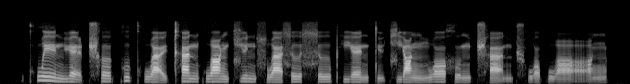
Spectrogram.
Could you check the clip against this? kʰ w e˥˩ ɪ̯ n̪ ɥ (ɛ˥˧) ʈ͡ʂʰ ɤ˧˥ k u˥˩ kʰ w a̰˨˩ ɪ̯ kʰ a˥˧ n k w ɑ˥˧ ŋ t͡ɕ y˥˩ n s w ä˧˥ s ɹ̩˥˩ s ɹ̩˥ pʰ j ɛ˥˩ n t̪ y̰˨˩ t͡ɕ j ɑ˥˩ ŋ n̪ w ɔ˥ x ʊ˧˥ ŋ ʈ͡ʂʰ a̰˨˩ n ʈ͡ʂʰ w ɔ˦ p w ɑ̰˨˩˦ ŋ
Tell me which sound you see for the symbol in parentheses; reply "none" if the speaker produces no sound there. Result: ɛ̰˨˩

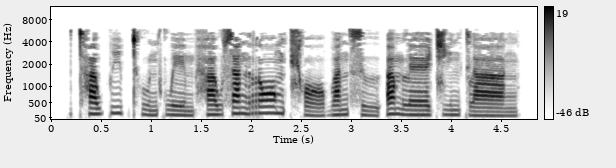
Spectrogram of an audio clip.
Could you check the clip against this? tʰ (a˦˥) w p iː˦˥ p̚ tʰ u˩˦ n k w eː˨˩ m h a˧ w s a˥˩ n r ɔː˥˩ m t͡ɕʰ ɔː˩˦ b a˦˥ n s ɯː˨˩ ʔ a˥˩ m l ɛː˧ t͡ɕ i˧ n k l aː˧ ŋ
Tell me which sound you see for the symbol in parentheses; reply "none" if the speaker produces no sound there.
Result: a˦˥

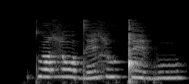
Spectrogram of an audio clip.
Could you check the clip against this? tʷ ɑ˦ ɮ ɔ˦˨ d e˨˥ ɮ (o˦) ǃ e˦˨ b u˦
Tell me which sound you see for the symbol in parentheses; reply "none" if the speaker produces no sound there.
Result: u˦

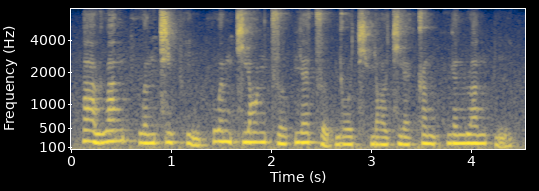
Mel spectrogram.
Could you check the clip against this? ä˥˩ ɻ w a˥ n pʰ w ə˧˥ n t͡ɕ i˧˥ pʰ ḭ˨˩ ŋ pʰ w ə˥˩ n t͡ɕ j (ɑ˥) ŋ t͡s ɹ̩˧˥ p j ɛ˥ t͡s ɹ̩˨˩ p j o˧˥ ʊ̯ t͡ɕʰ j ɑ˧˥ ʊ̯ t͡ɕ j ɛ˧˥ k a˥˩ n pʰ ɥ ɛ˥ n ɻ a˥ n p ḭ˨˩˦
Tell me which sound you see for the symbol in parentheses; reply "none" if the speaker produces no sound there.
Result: ɑ˥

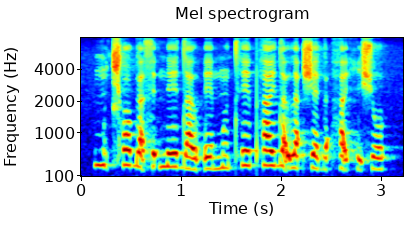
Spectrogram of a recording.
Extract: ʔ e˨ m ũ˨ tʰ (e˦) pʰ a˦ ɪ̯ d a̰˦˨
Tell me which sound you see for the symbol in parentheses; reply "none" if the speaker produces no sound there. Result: e˦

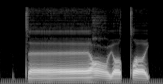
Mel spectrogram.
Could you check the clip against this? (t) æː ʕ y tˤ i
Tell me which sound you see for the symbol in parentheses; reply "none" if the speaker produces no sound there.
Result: t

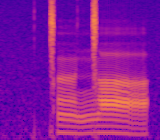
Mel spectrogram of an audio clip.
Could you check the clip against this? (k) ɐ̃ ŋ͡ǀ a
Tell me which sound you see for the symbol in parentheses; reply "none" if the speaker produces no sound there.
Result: ǀ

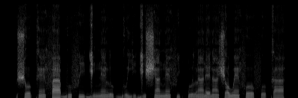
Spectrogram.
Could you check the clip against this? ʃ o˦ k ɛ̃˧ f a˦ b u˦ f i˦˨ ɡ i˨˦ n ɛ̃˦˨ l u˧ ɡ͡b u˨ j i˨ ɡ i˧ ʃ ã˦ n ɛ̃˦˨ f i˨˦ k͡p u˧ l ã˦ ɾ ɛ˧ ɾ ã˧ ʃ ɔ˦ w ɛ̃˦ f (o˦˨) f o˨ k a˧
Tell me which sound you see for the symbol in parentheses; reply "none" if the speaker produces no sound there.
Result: o˦˨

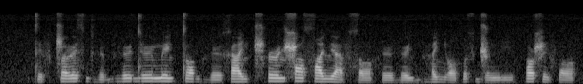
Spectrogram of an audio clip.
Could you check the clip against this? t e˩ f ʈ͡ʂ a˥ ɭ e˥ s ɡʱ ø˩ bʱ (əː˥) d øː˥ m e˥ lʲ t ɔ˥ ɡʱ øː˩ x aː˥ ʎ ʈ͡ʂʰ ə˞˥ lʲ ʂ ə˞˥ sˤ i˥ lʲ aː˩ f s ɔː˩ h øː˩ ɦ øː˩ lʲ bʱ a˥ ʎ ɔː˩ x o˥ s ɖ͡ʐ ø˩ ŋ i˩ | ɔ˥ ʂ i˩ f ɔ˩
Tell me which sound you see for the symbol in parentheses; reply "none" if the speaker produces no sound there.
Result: øː˥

